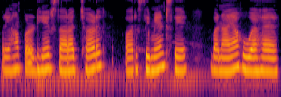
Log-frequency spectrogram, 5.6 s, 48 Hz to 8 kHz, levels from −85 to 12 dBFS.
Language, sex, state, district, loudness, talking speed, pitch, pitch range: Hindi, female, Jharkhand, Garhwa, -14 LUFS, 115 wpm, 200 Hz, 190-210 Hz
